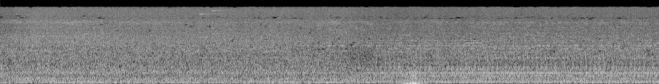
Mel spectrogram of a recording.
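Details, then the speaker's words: High-pressure pump, 4 HP, run directly without automatic setup, with its own suction pipe and gun: steady, even hiss with constant motor drone, no knocks or surging. Normal pump running. "अब चलिए हम इसको चालू करते हैं यह हुआ चालू यह चालू हो गया"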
